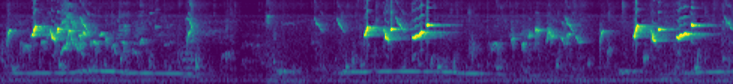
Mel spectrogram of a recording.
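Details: A Ruby-throated bulbul lure song is meant to stimulate caged birds that are slow to sing. Warbled whistled phrases repeat about every four seconds over a steady, low, drawn-out tone.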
